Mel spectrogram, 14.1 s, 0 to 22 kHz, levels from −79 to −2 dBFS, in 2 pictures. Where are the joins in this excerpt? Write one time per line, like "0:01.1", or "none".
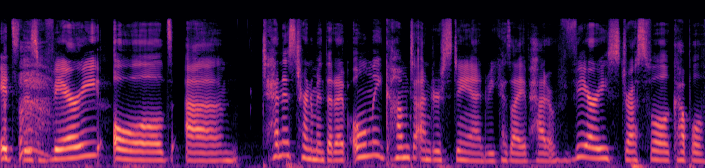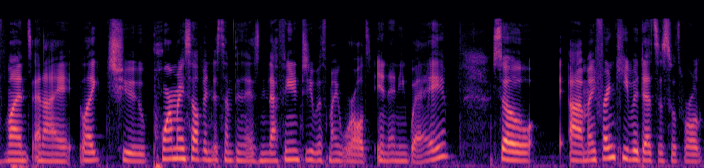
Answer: none

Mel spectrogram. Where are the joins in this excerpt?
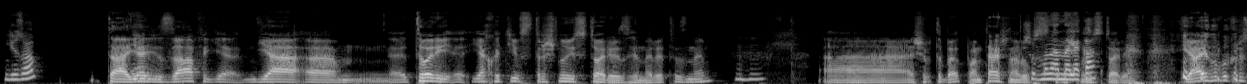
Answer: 0:09.6

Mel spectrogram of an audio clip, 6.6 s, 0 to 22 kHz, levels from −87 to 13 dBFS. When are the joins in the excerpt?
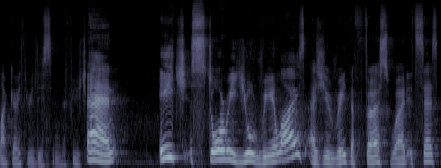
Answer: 0:01.3

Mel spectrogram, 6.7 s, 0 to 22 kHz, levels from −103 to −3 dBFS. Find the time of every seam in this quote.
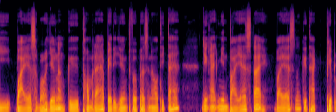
none

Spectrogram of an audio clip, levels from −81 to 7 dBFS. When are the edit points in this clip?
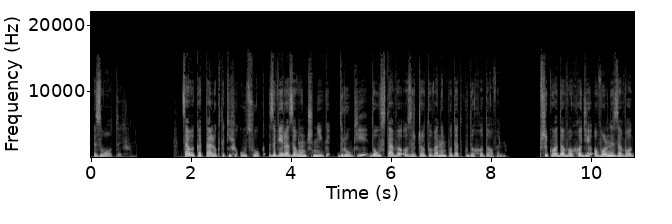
0:01.7

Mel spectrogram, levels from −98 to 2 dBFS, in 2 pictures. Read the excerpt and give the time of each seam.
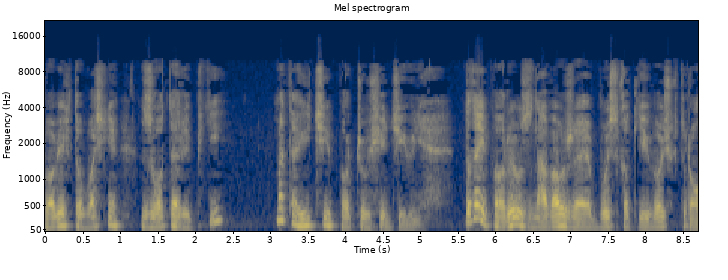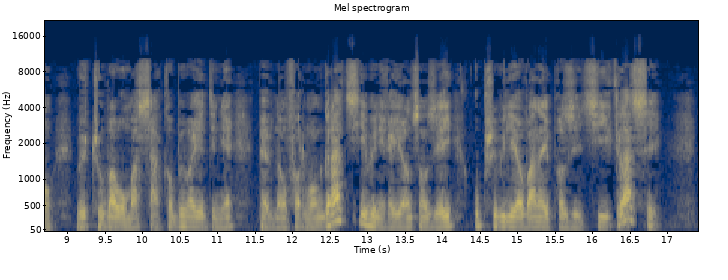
none

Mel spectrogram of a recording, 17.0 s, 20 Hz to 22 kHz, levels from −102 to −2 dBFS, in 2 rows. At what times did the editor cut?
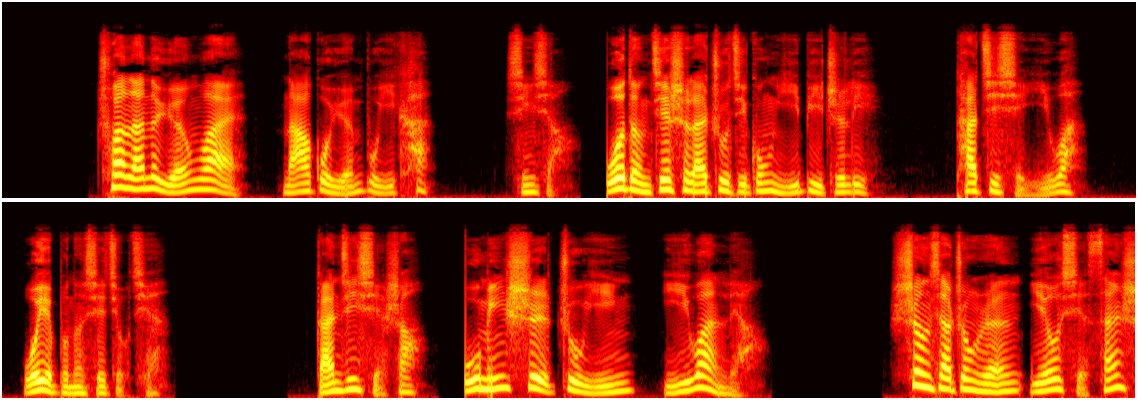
none

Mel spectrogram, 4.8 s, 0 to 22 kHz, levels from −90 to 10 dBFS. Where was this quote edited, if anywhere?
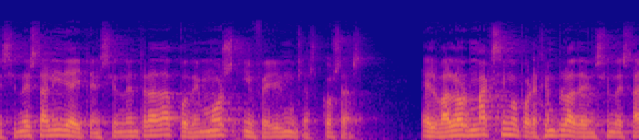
none

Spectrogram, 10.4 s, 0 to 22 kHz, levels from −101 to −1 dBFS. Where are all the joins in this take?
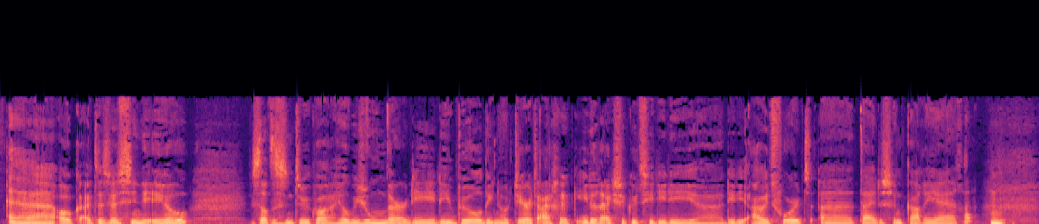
0:03.2

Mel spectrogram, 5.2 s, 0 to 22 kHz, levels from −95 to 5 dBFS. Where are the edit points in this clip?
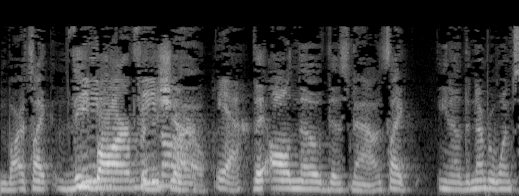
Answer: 0:02.5

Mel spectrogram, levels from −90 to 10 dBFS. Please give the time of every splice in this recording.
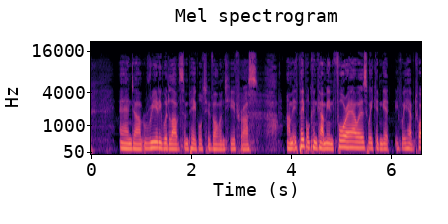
0:03.7
0:04.9

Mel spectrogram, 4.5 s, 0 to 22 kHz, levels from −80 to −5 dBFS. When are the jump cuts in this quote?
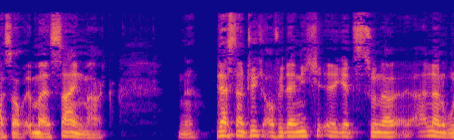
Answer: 0:02.2

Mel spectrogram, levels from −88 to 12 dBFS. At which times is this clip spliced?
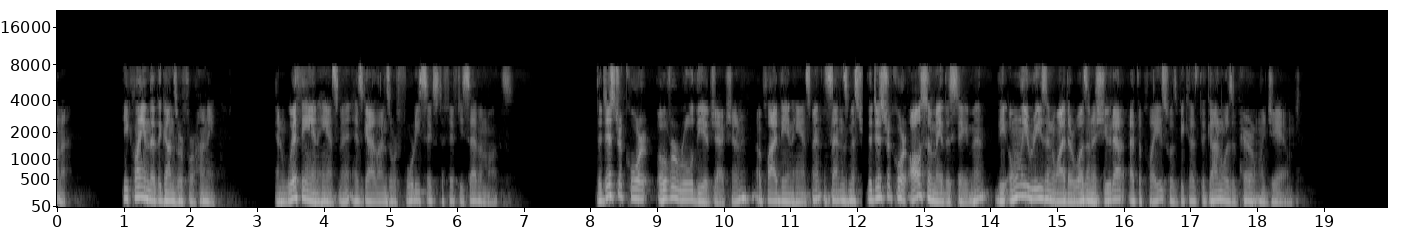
0:03.2
0:12.1
0:14.0

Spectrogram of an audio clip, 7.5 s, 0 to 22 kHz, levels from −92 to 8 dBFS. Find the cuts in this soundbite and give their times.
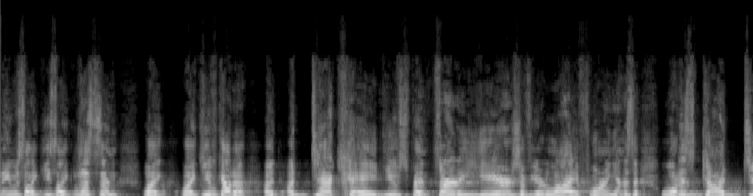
none

